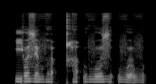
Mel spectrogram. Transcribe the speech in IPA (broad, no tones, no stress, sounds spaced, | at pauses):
j ʊ z ø v ɦ ʊ ʔ qʰ ɛ̤ ʔ ṳ v u z ṳ ʔ v ʊ v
